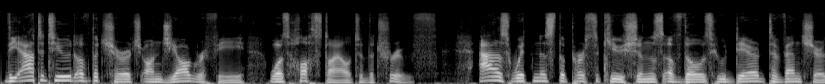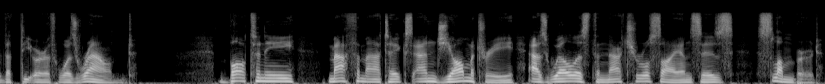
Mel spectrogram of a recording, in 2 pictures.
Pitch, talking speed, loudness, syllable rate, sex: 120 Hz, 140 wpm, -20 LUFS, 4.6 syllables/s, male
